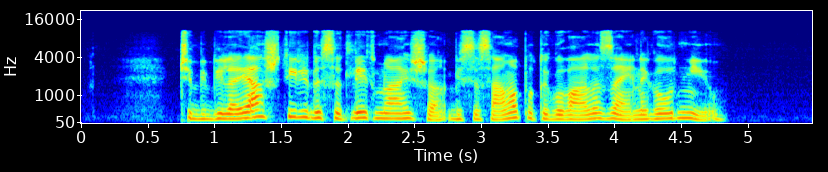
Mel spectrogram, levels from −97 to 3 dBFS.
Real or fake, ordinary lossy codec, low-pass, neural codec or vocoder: fake; none; none; vocoder, 22.05 kHz, 80 mel bands, HiFi-GAN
